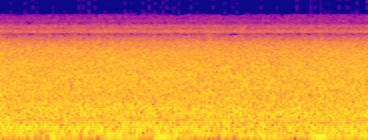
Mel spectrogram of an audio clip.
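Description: River water rushes powerfully after heavy rainfall at the Rio Cobre in Jamaica, a loud, dense, continuous roar filling the whole moment with no voices.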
